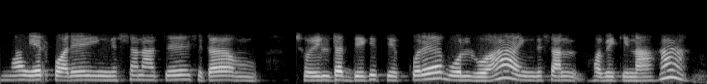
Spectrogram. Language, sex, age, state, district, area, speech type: Bengali, female, 45-60, West Bengal, Dakshin Dinajpur, rural, conversation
